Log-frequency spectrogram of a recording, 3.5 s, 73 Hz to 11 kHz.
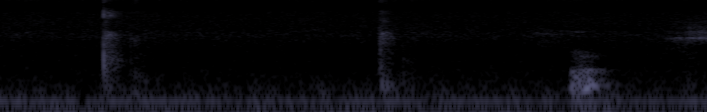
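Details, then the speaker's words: Brief, soft finger-percussion taps giving a short, flat, dull note over the right lower ribs around the 11th and 12th rib during an abdominal exam: dull percussion over the liver. "going to do the same percussion technique that you learned with the respiratory system so I hear a dull sound right here around the 11th and 12th rib"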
